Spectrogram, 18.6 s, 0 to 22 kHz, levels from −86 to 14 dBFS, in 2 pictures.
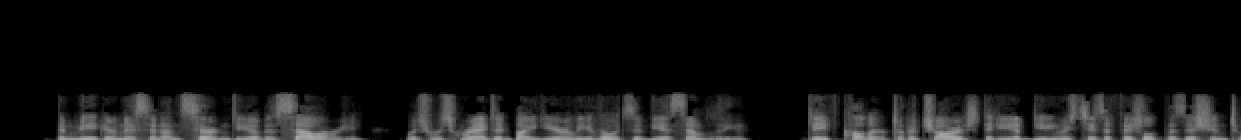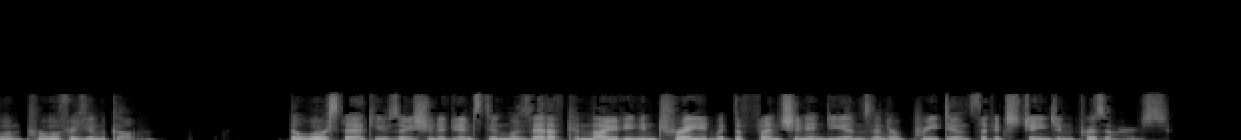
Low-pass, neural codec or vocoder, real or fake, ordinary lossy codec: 7.2 kHz; codec, 16 kHz, 0.5 kbps, FreqCodec, larger model; fake; MP3, 32 kbps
